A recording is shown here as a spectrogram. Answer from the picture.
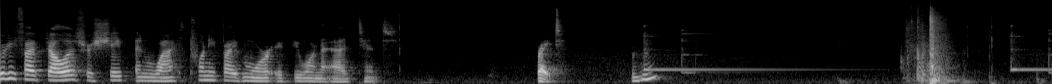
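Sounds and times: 
speech: 0:00.0 - 0:04.0, 0:05.4 - 0:05.7, 0:06.3 - 0:06.8
refrigerator door opening: 0:09.0 - 0:09.8.

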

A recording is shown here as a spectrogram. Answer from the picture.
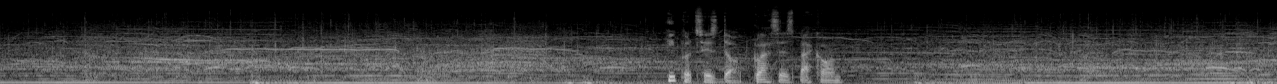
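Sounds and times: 
film scene crowd cheering and whooping for a hero: 0:00.0 - 0:12.7
scattered clapping: 0:00.0 - 0:12.7
speech: 0:06.7 - 0:08.6.

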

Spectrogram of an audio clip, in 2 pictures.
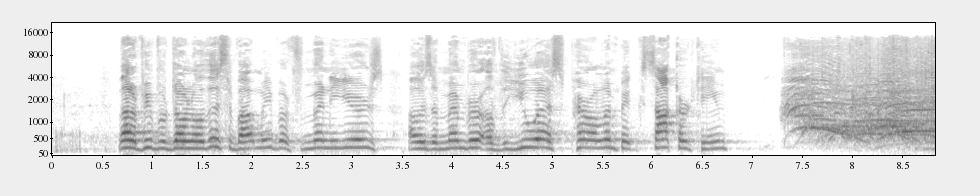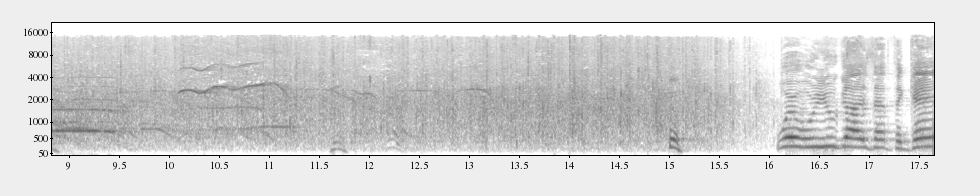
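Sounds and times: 
speech: 0:00.7 - 0:07.5, 0:15.0 - 0:15.3, 0:16.1 - 0:17.6
audience clapping: 0:07.6 - 0:16.2.

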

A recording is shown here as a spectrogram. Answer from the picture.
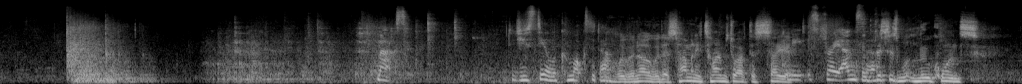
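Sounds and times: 
door slammed shut: 0:00.6 - 0:01.7
speech: 0:03.8 - 0:04.1, 0:05.1 - 0:09.9.

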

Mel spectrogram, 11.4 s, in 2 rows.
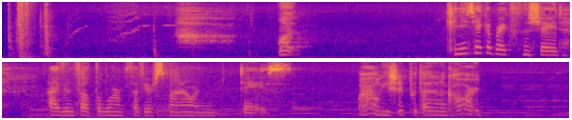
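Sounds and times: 
door opening in a lavish home: 0:00.0 - 0:01.9
speech: 0:02.8 - 0:03.0, 0:04.5 - 0:08.6, 0:09.2 - 0:10.6.

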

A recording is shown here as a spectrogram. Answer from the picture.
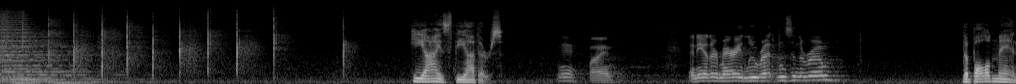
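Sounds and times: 
noise: 0:00.0 - 0:10.1
single person clapping: 0:00.4 - 0:03.6
speech: 0:04.1 - 0:08.5, 0:09.6 - 0:10.1.

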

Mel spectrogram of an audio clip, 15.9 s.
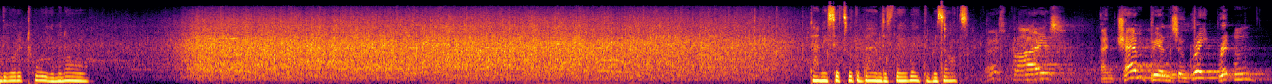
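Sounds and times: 
speech: 0:00.0 - 0:01.2, 0:10.2 - 0:15.8
audience cheering and clapping: 0:00.0 - 0:13.2.

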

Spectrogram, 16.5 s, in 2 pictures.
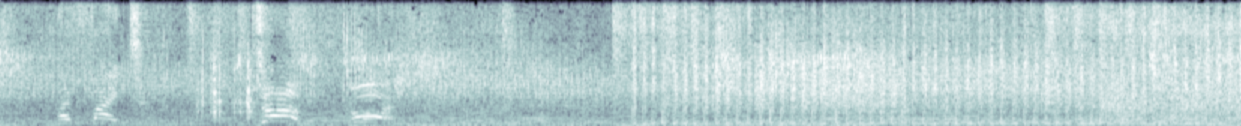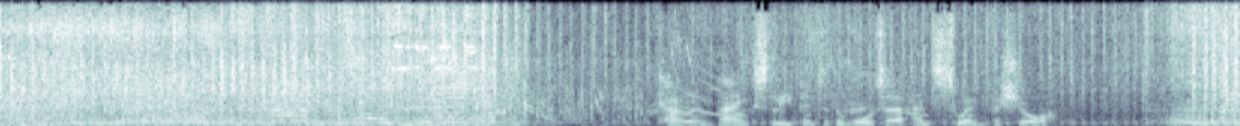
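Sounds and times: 
speech: 0:00.4 - 0:03.2, 0:12.7 - 0:15.6
machine-gun fire raking a patrol boat: 0:04.1 - 0:16.5.

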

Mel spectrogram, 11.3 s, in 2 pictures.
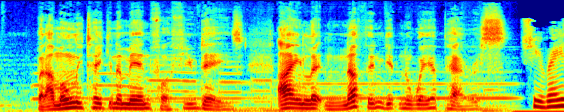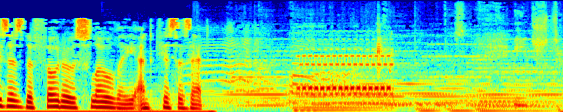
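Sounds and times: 
low steady background: 0:00.0 - 0:11.2
speech: 0:00.4 - 0:08.0
telephone ringing: 0:08.6 - 0:09.7.

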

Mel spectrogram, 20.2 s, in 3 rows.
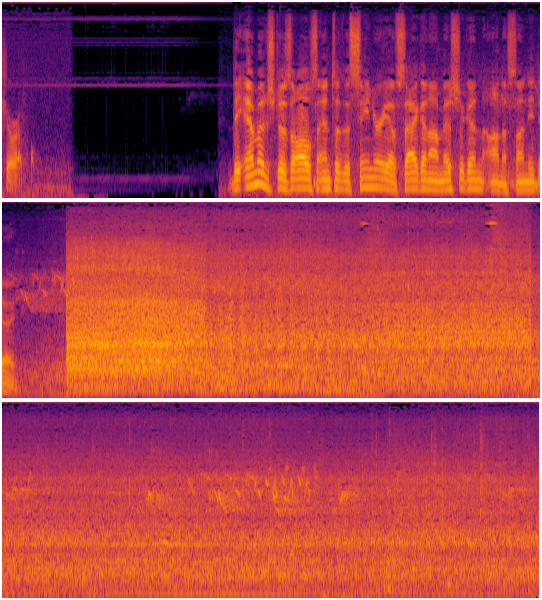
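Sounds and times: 
speech: 0:00.0 - 0:00.4, 0:02.8 - 0:07.2
school bus engine running: 0:07.6 - 0:20.1.

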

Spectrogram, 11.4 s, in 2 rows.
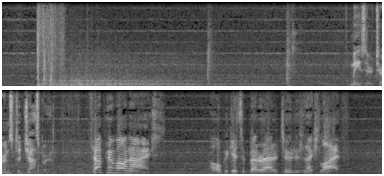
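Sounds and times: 
gunshot as a character is shot in the gut: 0:00.5 - 0:04.5
speech: 0:05.2 - 0:08.1, 0:08.8 - 0:10.9.

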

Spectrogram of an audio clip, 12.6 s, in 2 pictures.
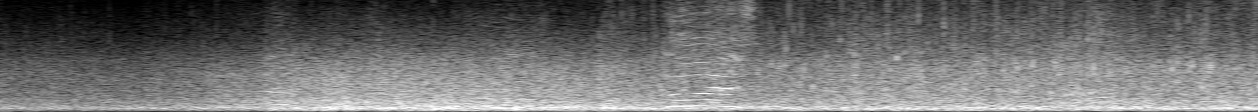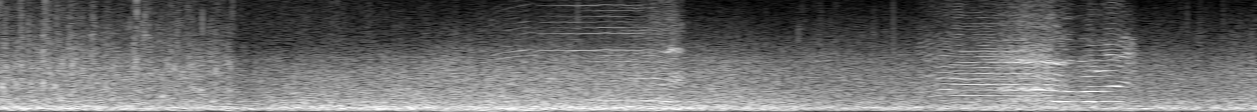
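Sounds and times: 
rushing river water at a waterfall: 0:00.1 - 0:12.5
splashing and churning as a kayak and a man tumble down a waterfall: 0:02.6 - 0:08.4.

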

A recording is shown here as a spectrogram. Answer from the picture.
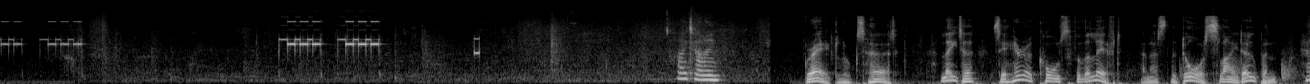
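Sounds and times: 
phone ringing with incoming call: 0:00.0 - 0:00.9, 0:02.8 - 0:03.9
speech: 0:06.8 - 0:07.4, 0:08.0 - 0:13.1.

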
